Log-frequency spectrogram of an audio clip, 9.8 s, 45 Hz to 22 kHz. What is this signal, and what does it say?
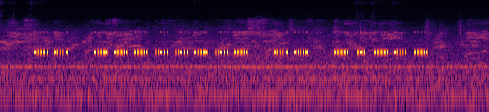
Hellschreiber (Feld-Hell, 122.5 baud), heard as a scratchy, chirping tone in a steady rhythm, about 1220 Hz, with the noise inside a bus. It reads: FU ADOTTATO UN CICLO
